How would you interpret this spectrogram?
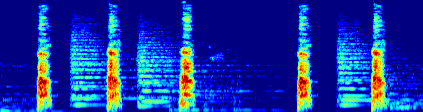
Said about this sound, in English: The puppy lets out a fierce, triumphant sequence of barks as the charge glows red. He's finally being heard.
